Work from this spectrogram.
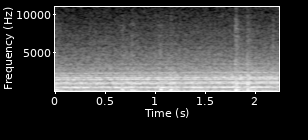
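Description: Train Sim World game train rolling along in a steady, moderately loud rumble with a sustained tonal hum, a few soft knocks from the track, and no talk.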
